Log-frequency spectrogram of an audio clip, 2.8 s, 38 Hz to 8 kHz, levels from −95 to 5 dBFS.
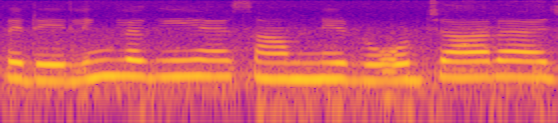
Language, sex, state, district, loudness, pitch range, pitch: Hindi, female, Uttar Pradesh, Varanasi, -12 LUFS, 260-285 Hz, 275 Hz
